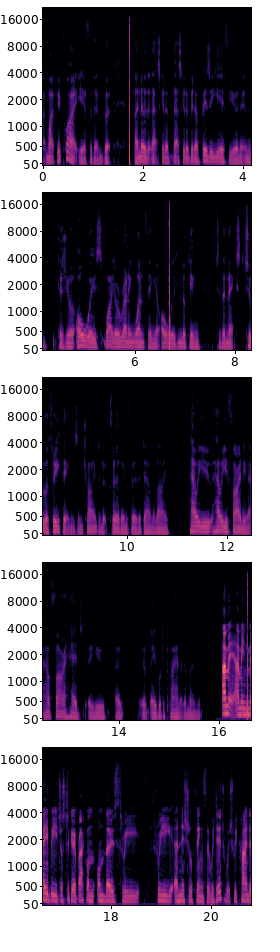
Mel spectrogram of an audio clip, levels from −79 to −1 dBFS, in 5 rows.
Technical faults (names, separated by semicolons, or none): file header played as audio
